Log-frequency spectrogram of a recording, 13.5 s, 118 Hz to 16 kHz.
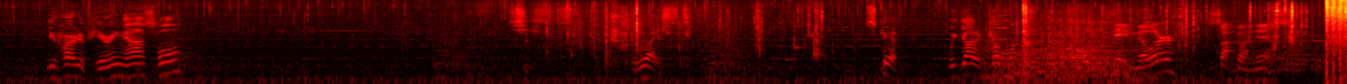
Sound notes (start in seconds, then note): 10.4 door clanging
